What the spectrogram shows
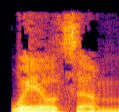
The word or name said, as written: wailsome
